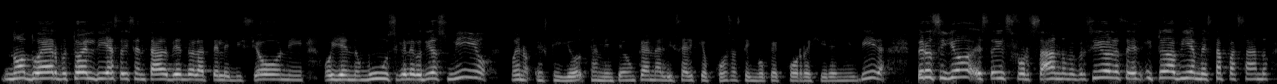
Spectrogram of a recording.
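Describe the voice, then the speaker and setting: A woman's voice: on the high side, warm tone. Earnest middle-aged woman preaching. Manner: earnest, heartfelt testimony with acted quotes. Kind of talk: devotional sermon.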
